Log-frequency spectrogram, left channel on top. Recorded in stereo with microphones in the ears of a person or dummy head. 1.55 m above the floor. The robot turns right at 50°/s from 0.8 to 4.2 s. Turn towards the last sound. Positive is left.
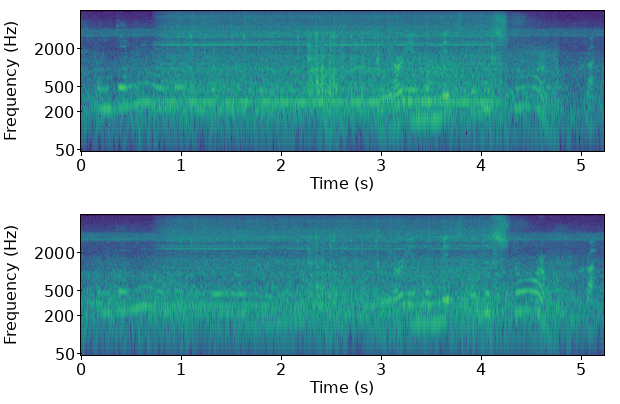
turn(degrees=-155)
